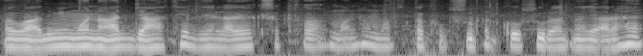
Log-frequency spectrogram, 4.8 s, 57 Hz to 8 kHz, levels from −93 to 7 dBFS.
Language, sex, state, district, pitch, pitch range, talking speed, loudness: Chhattisgarhi, male, Chhattisgarh, Sarguja, 135 Hz, 125-140 Hz, 175 wpm, -20 LUFS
